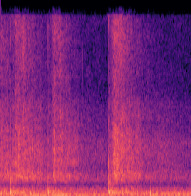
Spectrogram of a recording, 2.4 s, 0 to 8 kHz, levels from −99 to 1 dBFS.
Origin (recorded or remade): recorded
